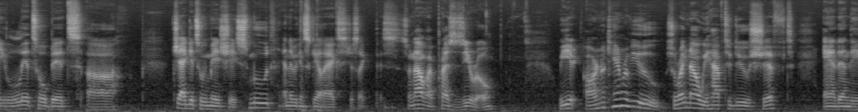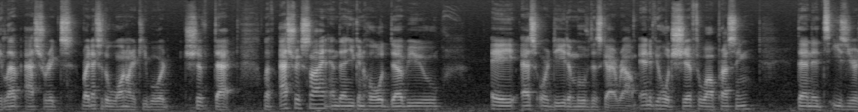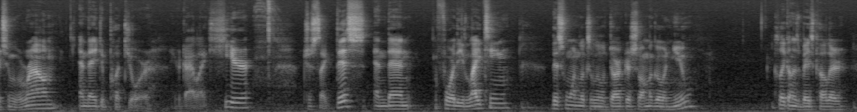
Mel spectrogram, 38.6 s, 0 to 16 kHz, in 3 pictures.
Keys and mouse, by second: 0.5 right click, 3.5 click, 4.5 s, 4.8 x, 5.8 click, 7.5 KP_0, 9.8 click, 15.9 shift+`, 17.6 a, 17.6 s, 19.2-22.1 typing, 23.1-25.1 typing, 26.6 a, 27.6 d, 29.0 a, 30.8 click, 33.5 click, 34.6 click, 35.6 click, 37.3 click.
